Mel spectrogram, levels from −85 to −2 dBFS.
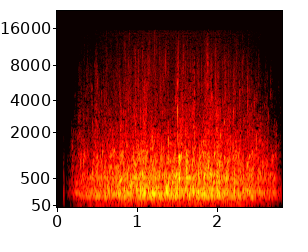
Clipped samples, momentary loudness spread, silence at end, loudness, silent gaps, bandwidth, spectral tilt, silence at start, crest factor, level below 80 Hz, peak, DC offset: under 0.1%; 11 LU; 0.05 s; -30 LUFS; none; 15.5 kHz; -6 dB/octave; 0.2 s; 20 dB; -60 dBFS; -10 dBFS; under 0.1%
